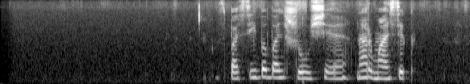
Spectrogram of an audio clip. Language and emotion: Russian, positive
